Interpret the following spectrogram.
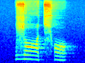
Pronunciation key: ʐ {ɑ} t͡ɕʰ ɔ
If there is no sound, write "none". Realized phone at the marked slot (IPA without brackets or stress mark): ɑ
